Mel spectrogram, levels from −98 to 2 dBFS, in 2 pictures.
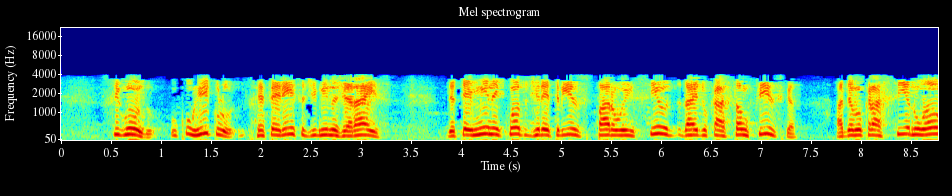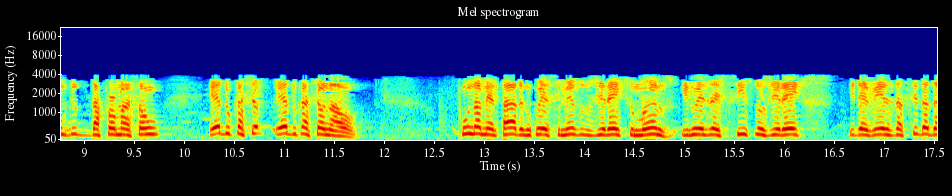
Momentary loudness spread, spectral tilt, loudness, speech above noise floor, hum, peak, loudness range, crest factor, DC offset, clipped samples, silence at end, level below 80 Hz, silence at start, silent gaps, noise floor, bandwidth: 8 LU; -10 dB/octave; -9 LUFS; 31 dB; none; 0 dBFS; 1 LU; 10 dB; under 0.1%; 1%; 0 s; -44 dBFS; 0.5 s; none; -40 dBFS; 4 kHz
